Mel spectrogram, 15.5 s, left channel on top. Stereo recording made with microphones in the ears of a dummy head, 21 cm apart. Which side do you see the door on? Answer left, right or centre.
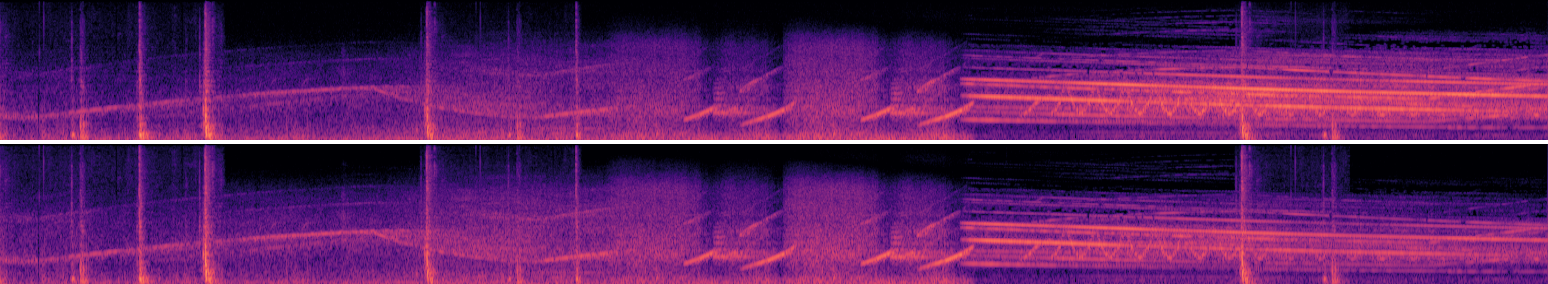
right.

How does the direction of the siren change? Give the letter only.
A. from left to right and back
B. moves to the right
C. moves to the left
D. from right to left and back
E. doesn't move
C.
